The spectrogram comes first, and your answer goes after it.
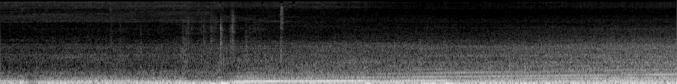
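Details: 1977 Ford Thunderbird V8 after exhaust leak fix between cat and pipe using muffler mud with gasket on rusted flange; pulls hard accelerating, note climbing smoothly with no ticking or puffing: normal exhaust under acceleration, leak fixed.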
